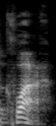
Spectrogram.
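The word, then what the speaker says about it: Quoist: in 1970s named Michel qua qua is spelled Q u i s t for those of you who don't speak French so mishaa and he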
